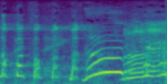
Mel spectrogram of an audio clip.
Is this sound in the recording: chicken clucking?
yes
